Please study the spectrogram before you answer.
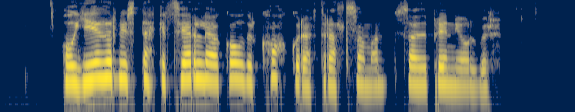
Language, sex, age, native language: Icelandic, female, 40-49, Icelandic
